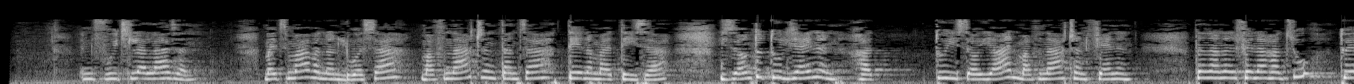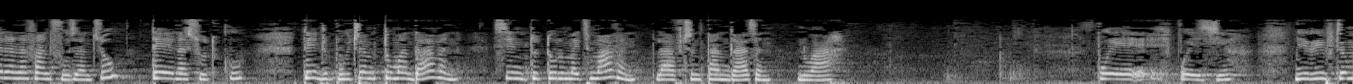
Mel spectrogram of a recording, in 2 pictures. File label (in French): poemes gasy; Lalazana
